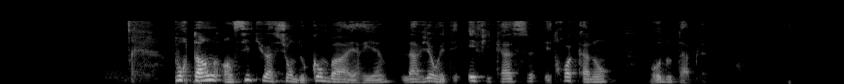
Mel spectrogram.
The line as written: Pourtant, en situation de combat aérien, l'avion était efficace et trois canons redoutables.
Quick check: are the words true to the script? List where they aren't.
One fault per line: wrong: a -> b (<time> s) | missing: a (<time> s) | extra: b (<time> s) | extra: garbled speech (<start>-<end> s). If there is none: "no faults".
no faults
